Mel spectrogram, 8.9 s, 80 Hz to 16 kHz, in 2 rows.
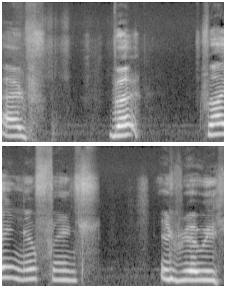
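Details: Adult man with cerebral palsy for 53 years, which he says came from damage to the brain and spinal cord; he says his speech differs from most people's and he adjusts it so others understand; dysarthria (cerebral palsy).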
